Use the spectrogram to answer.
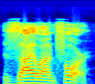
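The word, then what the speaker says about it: XY3LN4: zylon 4 or whatever but it was xy3 L N4 pronounced xylon 4 the three is silent that that's [ __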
